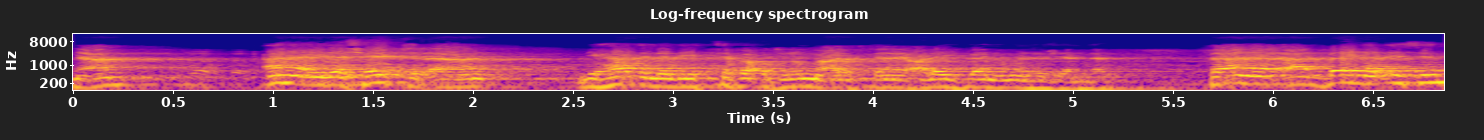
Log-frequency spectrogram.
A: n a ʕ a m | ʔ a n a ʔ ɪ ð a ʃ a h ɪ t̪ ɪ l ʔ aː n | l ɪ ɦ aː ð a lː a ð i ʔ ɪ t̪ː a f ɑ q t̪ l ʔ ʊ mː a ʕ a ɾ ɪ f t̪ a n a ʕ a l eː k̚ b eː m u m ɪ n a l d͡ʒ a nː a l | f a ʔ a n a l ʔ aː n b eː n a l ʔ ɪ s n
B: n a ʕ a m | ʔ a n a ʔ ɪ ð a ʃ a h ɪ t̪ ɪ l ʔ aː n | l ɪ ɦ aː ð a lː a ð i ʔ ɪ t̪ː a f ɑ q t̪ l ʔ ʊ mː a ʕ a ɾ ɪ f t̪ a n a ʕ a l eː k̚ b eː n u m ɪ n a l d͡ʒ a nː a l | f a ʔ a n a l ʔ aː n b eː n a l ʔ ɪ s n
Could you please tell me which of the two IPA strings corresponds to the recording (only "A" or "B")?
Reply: B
